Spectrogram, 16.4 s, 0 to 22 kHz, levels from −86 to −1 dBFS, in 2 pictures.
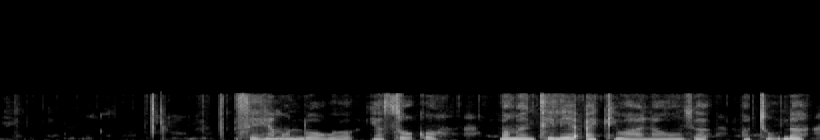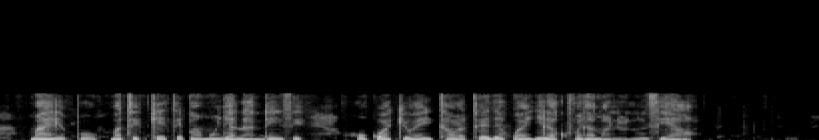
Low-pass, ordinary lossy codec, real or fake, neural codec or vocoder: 7.2 kHz; AAC, 48 kbps; fake; codec, 16 kHz, 4 kbps, X-Codec, HuBERT features, trained on LibriSpeech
